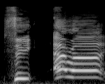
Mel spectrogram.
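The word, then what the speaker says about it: Ciara: Sierra, you got to say it like that Why?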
